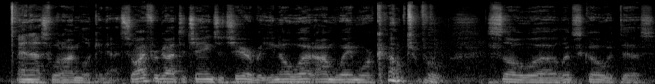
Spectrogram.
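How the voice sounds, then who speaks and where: A man with a fairly low pitch, in audible room echo. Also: ordinary pitch variation, fairly quick pace. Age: 70s. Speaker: YouTuber recounting personal history. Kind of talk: casual monologue. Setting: home, seated in lawn chair before camera. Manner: halting.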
